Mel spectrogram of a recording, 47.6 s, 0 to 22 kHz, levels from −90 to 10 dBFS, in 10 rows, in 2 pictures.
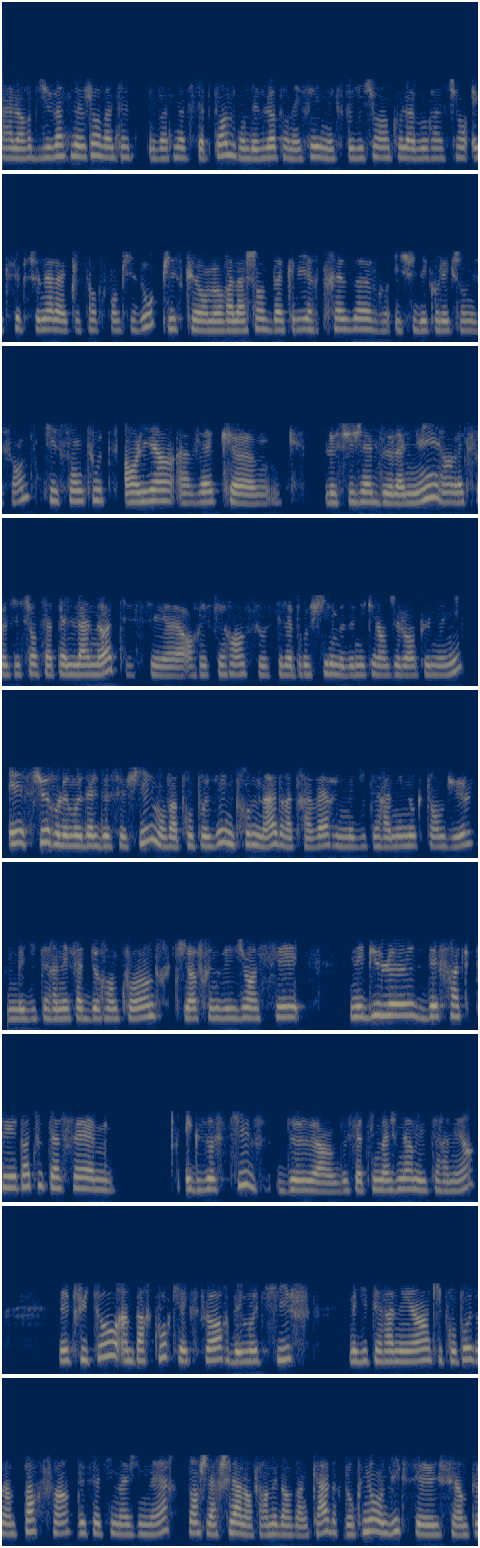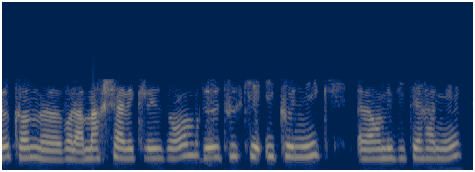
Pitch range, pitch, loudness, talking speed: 195-225 Hz, 205 Hz, -35 LUFS, 185 wpm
